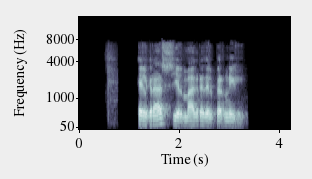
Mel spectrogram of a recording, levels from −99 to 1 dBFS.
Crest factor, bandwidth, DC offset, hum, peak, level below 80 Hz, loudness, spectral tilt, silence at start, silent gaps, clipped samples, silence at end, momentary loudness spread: 18 dB; 7.8 kHz; under 0.1%; none; -2 dBFS; -62 dBFS; -17 LUFS; -4 dB/octave; 0.6 s; 0.79-1.17 s; under 0.1%; 0.95 s; 5 LU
